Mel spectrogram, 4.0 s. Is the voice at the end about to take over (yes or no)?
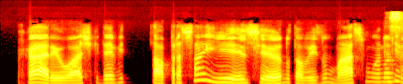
yes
